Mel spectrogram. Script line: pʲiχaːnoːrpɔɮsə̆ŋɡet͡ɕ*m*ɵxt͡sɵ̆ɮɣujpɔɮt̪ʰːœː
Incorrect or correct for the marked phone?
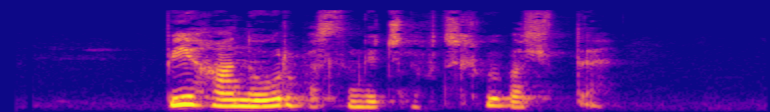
incorrect: n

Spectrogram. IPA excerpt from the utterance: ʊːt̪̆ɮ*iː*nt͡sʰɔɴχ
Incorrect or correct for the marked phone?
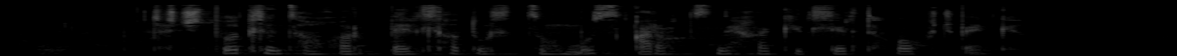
correct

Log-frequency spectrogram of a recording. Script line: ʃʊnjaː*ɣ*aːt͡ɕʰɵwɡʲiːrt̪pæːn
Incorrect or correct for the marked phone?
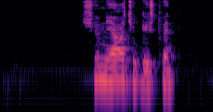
incorrect: ʁ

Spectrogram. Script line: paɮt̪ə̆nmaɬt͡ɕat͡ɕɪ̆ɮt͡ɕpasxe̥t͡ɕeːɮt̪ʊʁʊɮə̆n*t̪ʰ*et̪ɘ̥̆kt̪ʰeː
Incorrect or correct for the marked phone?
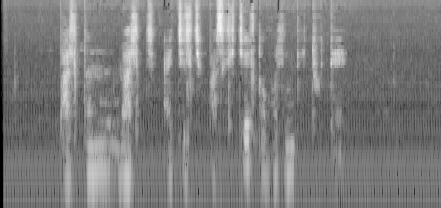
incorrect: t̪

